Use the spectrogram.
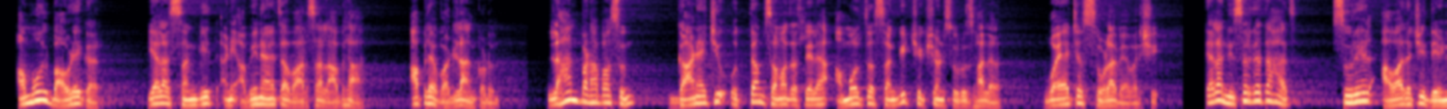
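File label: Marathi, General; GoLocalise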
